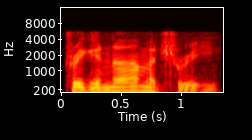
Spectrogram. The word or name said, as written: trigonometry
